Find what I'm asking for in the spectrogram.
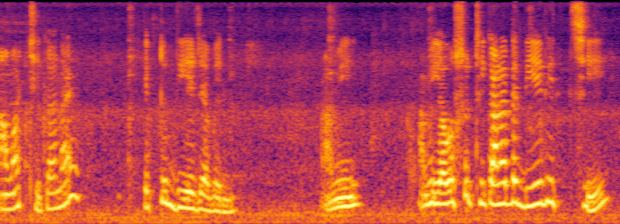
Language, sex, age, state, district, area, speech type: Bengali, female, 45-60, West Bengal, Alipurduar, rural, spontaneous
